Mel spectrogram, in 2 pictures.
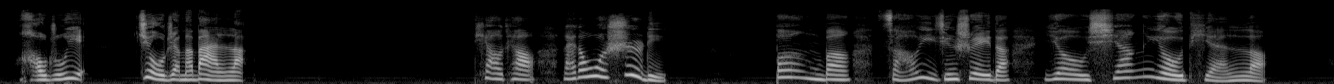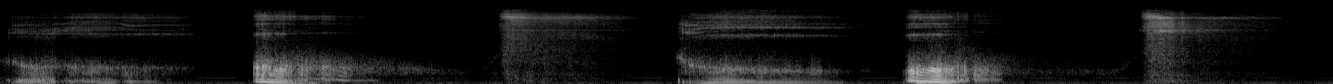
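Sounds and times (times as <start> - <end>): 
speech: 0.3 - 2.6, 4.8 - 6.7, 7.8 - 12.7, 13.4 - 14.0, 15.9 - 16.6, 22.4 - 23.1
snoring: 13.4 - 23.5, 24.8 - 26.3.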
